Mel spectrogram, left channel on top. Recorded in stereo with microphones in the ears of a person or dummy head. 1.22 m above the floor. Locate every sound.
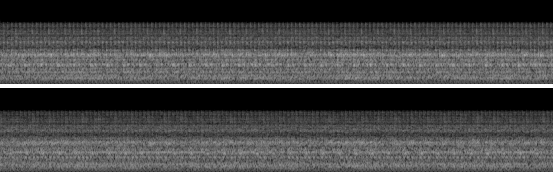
0.0 s an engine running: 60° left (ahead or behind), 1.6 m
